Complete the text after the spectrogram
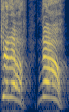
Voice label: grunt grenade response; imc; Titanfall 2

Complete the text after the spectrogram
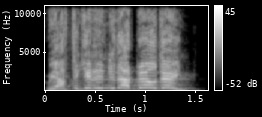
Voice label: grunt flee Player Titan Building Call; imc; Titanfall 2

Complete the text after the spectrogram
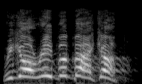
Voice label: grunt react Reaper Friendly Arrives; imc; Titanfall 2

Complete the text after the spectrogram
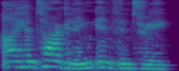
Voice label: titan Vanguard auto Engage Grunt; Titanfall 2

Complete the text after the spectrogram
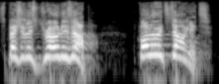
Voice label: grunt react drone spawn friendly; imc; Titanfall 2

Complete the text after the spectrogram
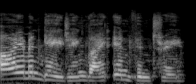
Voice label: titan Vanguard auto Engage Grunt; Titanfall 2

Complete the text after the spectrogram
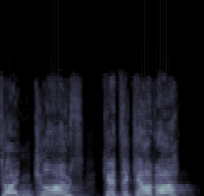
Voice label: grunt flee Player Titan Call; imc; Titanfall 2

